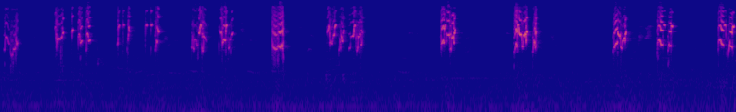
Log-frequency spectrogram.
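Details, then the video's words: Green lovebird chirping busily: rapid, shrill, scratchy chirps, often in pairs, about fifteen bursts in eleven seconds, nothing else audible. "Green Lovebird Chirping Sound"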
